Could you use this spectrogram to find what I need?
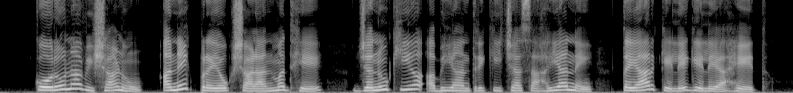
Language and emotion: Marathi, neutral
